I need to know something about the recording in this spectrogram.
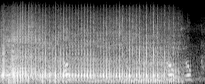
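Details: Vintage two-stroke with fuel leaking out. Loud, raspy popping at about four beats a second, then the engine cuts out; the exhaust earlier thought good is leaking.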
